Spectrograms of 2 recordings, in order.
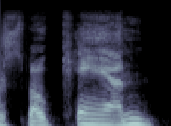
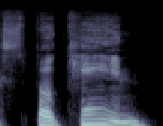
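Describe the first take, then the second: First: Spokane said "spo-KAN", rhyming with can; short-A pronunciation. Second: Spokane said "spo-KAYN", rhyming with cane; long-A pronunciation. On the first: Offering viewers the other option, Spokane pronounced "spo-KAN". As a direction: say Spokane with a short A in the last syllable. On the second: Offering viewers one option, Spokane pronounced "spo-KAYN". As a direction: say Spokane with a long A in the last syllable. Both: Shown as a demonstration. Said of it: "however you want to pronounce it".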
